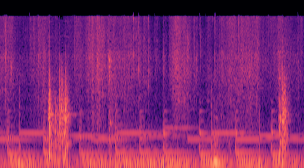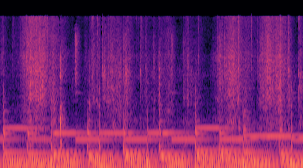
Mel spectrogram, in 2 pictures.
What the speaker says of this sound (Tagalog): Haluin na po. Sama na po natin yung butter.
